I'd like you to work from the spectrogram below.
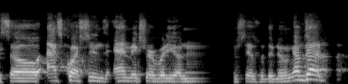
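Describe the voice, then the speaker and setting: A man talks at a very fast pace. His voice is fairly high, with ordinary pitch variation. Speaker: bootcamp trainer. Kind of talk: panel discussion.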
